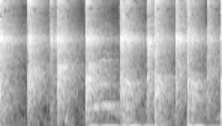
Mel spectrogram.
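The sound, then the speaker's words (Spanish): A crowd applauds to welcome a speaker being introduced, a dense, steady patter of many hands clapping with a few sharper claps standing out, loud, lasting the whole moment with no voices. “Fuerte el aplauso.”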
